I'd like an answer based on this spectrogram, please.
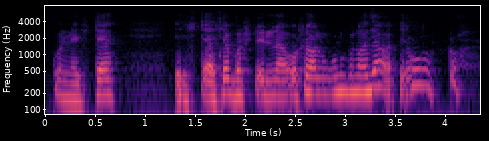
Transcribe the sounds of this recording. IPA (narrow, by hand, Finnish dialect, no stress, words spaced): konː ei sĭtæˑ ei sitæˑ semːost enːæː osɑˑnˑu olˑĕŋkɑˑn ɑjɑˑtelːɑkːɑ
